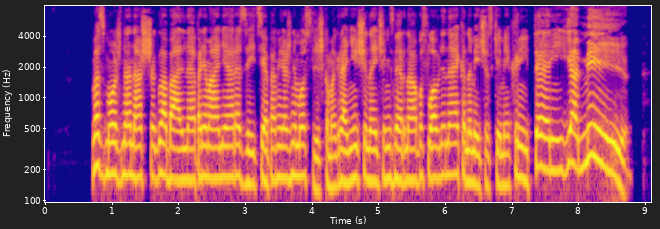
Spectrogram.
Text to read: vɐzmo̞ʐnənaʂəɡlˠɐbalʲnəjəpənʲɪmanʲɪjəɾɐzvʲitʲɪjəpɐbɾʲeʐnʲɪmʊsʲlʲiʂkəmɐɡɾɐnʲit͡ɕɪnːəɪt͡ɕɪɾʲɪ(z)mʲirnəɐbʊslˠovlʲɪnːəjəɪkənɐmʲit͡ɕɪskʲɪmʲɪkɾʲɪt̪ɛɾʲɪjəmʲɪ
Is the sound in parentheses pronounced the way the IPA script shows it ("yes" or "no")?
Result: yes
